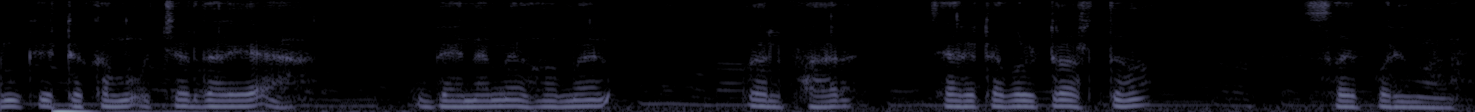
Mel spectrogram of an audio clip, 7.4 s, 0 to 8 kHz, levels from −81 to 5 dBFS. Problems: background sounds at intervals, low volume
